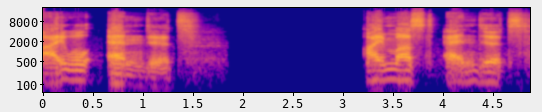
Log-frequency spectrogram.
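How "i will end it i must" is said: echoing, reverberating, strange guttural monster voice. Narrating a scene, voicing a mysterious monster in a strange, guttural, reverberating voice. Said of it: "in sort of a strange, guttural, reverberating voice".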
